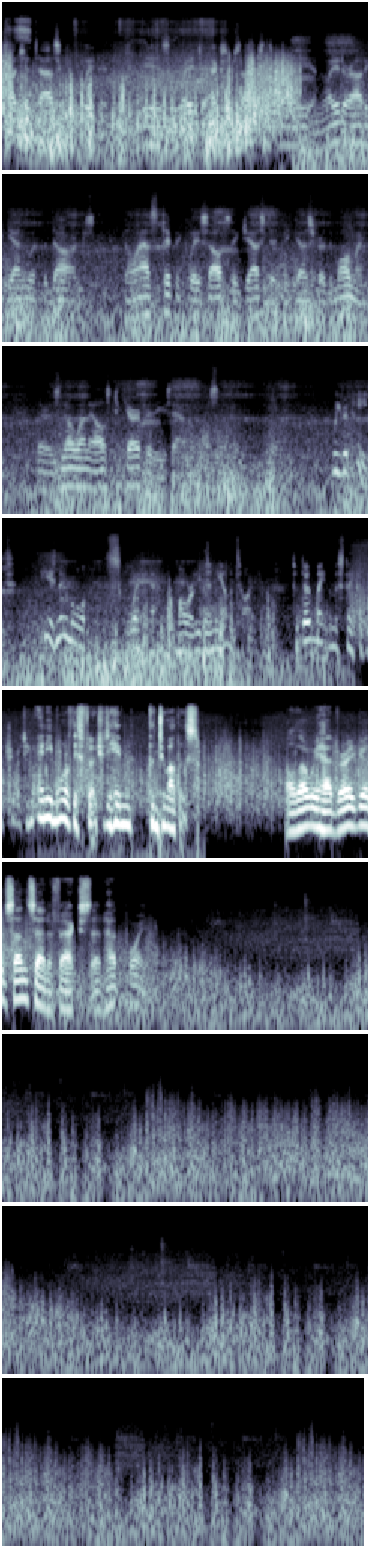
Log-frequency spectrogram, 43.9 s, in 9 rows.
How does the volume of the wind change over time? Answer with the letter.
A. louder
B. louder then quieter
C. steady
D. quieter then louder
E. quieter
E.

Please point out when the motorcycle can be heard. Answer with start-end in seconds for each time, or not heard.
not heard.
